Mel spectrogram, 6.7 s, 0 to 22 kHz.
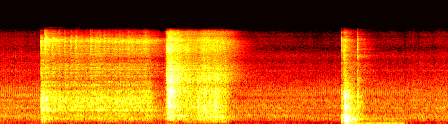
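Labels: An unchanging background noise persists. At the start, a coin drops. After that, about 2 seconds in, crackling is audible. Finally, about 5 seconds in, you can hear the sound of a door.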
